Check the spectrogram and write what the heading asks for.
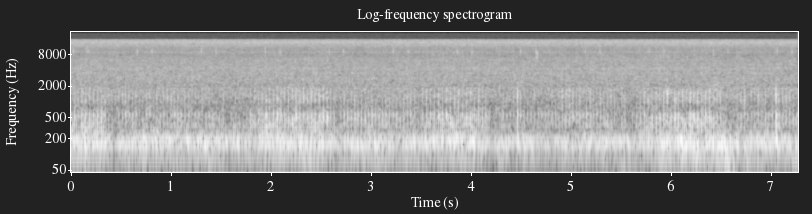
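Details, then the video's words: Purring from Minx, a roughly ten-year-old adopted tabby cat, drowsy and cuddled close; a quiet, even, low-pitched rumble runs throughout, with faint light clicks over a hushed background. "Meet Minx The Cute Tabby Cat! Part 2 Purring"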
